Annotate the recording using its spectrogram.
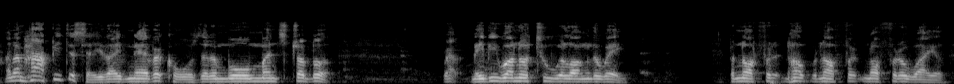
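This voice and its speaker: A man's voice: medium pitch, moderate pace, slightly rough. A man with a Welsh accent, the council leader, giving a joking farewell tribute in a council chamber. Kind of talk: tribute speech at a council meeting. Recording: dull lo-fi chamber mic.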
